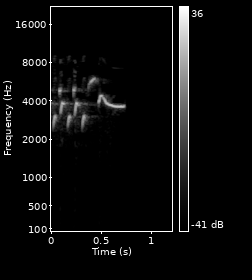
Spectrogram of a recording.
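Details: Short burst of Sfax-style song from a Tunisian European goldfinch, meant for tutoring: about six quick liquid chirps followed by a steady, drawn-out nasal tone.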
